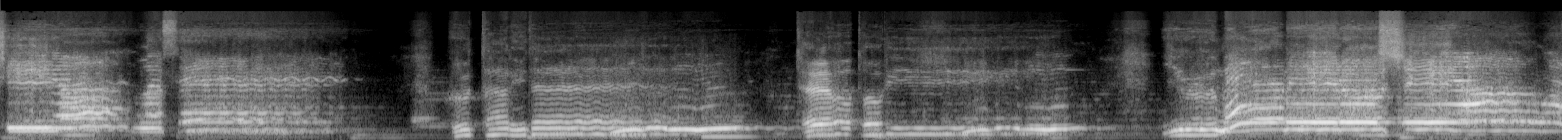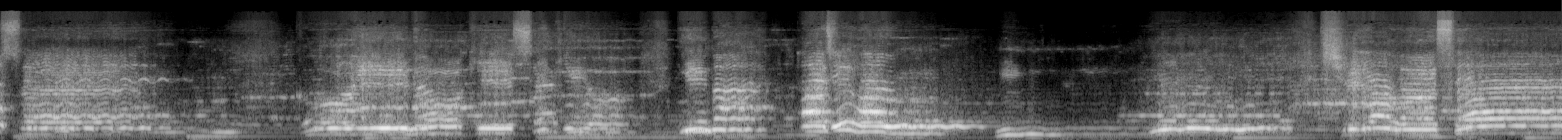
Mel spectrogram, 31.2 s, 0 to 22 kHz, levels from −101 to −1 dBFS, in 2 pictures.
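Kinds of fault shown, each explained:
noise suppressor applied to music or sounds: a suppressor tuned for speech stays active across the whole clip. It treats steady tones, ambience and decays as noise, so level swings by around 15 dB. Attacks pass while sustained parts sink, unlike a compressor's smoother, level-driven gain changes.
sound cut by the noise suppressor: eight stretches where held or fading sound is pushed down further than its surroundings, deepest by about 19 dB at 2.67–4.87, 7.41–11.71 and 25.31–27.18 s. Sudden onsets still come through, which sets this apart from a dropout that mutes everything.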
